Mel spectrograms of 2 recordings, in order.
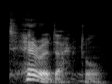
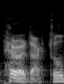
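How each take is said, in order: First: The p at the start is silent. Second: The p at the start is pronounced. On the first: The speaker calls it right. "with a silent p" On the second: The speaker calls it wrong. "with a silent p, not"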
